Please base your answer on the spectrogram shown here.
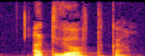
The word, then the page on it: action: /ˈæk.ʃən/; [ˈæk.ʃən]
